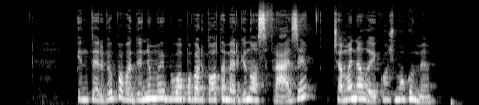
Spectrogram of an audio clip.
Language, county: Lithuanian, Marijampolė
